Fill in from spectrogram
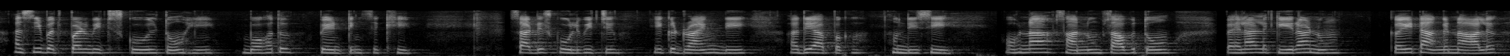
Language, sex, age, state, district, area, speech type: Punjabi, female, 18-30, Punjab, Tarn Taran, rural, spontaneous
